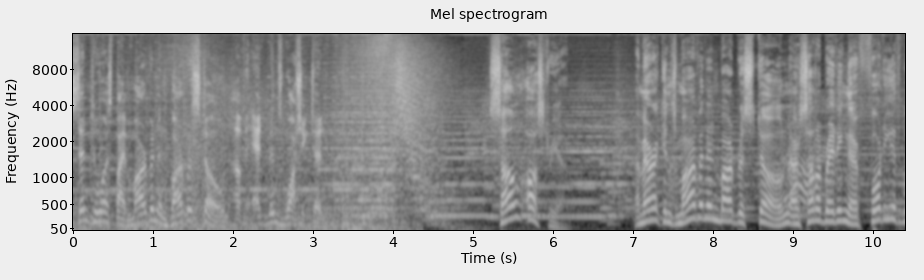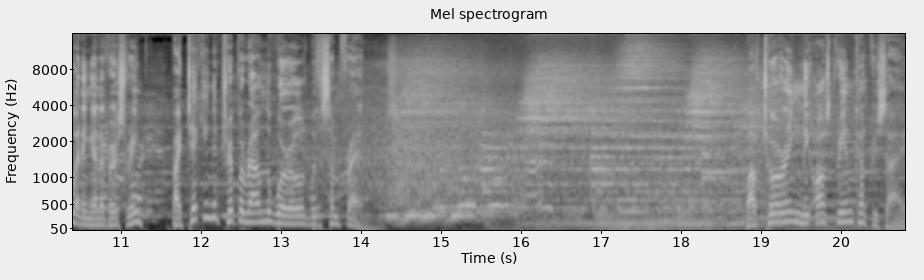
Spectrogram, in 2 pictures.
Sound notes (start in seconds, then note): 3.9 graphics booming; 4.8 intense music; 14.2 gentle music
